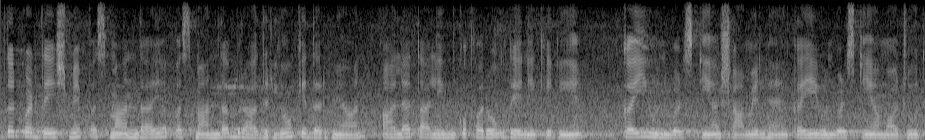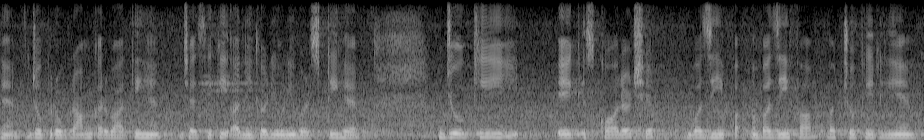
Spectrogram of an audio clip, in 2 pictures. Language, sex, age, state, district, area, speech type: Urdu, female, 18-30, Uttar Pradesh, Aligarh, urban, spontaneous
